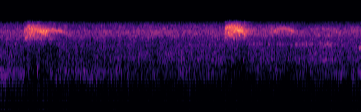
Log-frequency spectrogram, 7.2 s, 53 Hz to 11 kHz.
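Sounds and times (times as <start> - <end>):
black-naped oriole calling: 0.4 - 1.4, 4.4 - 7.2.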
